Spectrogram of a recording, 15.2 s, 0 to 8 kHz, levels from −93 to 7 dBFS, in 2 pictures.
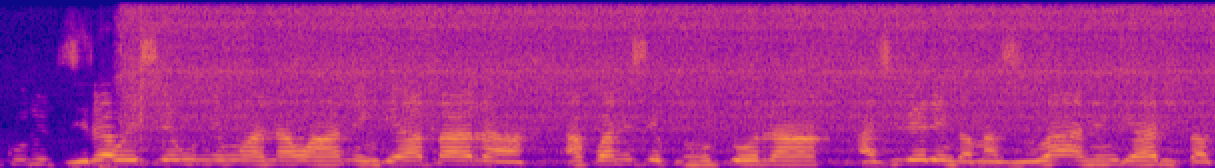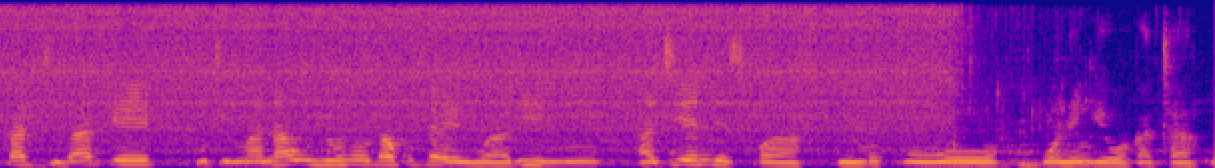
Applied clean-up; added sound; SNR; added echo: none; Sink (filling or washing); 11 dB; none.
